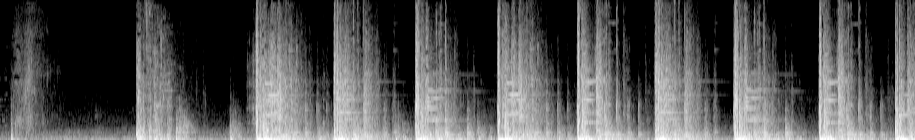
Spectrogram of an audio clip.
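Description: A heavy game weapon fires loud booming shots at a steady pace.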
